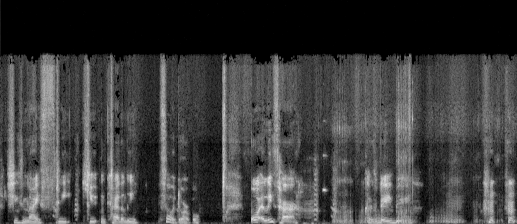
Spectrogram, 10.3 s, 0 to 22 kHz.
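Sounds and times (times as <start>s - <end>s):
speech: 0.2s - 10.3s
human voice imitating a cat's purr: 6.0s - 10.3s.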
